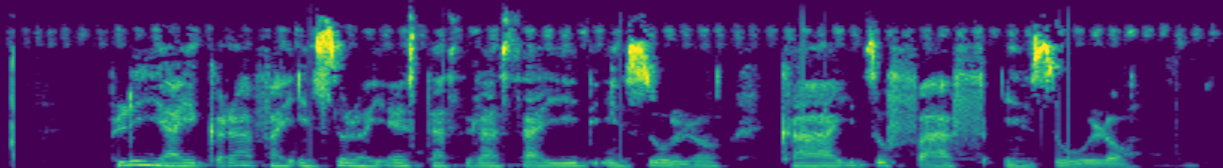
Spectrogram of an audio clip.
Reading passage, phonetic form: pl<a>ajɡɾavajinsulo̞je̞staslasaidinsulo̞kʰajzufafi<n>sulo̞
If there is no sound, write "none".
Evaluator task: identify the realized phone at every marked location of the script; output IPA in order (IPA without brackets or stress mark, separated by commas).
i, n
